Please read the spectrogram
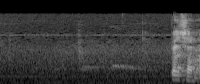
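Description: A faint bird call, two short low notes about a second in, heard in a pause in a man's speech. The speech resumes near the end.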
